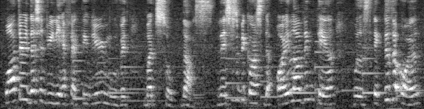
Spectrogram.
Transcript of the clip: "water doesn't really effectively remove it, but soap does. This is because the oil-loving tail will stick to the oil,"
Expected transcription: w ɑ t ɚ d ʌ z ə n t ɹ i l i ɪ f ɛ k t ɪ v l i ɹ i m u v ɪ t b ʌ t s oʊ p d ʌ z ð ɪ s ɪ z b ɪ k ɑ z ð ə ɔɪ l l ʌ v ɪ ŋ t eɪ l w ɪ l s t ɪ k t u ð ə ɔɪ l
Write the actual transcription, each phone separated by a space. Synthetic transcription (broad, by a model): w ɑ t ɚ d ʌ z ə n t ɹ i l i ɪ f ɛ k t ɪ v l i ɹ i m u v ɪ t b ʌ t s oʊ p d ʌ s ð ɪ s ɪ s b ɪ k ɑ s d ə ɔɪ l l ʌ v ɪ ŋ t eɪ l w ɪ l s t ɪ k t u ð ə ɔɪ l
